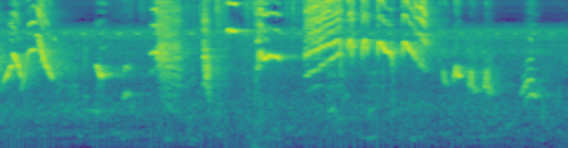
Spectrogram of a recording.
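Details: Oriental magpie-robin lure and fill-in song for training kept birds to mimic: rapid high chirps, sharp upslurred whistles and buzzy trills in quick bursts, no other sounds.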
